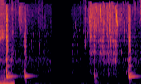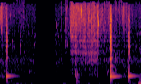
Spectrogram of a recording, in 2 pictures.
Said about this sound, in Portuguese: enquanto fica só aquele negocinho de, de água japonês, sabe? Que, tipo, enche o copinho de bambu e bate no chão. Poc.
